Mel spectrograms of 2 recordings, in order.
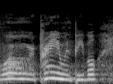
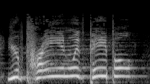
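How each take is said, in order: First: Understated sheepish reply; mildly sheepish retold answer; embarrassed admission. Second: High-pitched incredulous question; imitating a loud, challenging woman; mock loud disbelief. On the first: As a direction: own up to it with slight embarrassment. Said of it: "I was embarrassed to admit it". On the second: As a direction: echo it back high, as if announcing it to all. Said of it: "she says very loudly".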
